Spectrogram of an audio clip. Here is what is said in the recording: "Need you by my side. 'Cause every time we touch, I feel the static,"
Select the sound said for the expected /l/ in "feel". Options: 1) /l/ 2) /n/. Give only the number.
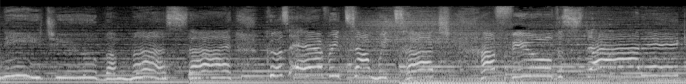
1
